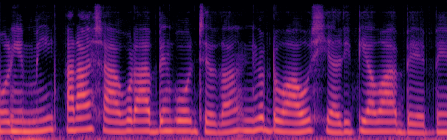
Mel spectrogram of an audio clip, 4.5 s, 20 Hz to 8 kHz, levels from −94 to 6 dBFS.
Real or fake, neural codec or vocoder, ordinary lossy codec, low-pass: fake; autoencoder, 22.05 kHz, a latent of 192 numbers a frame, VITS, trained on many speakers; none; 7.2 kHz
